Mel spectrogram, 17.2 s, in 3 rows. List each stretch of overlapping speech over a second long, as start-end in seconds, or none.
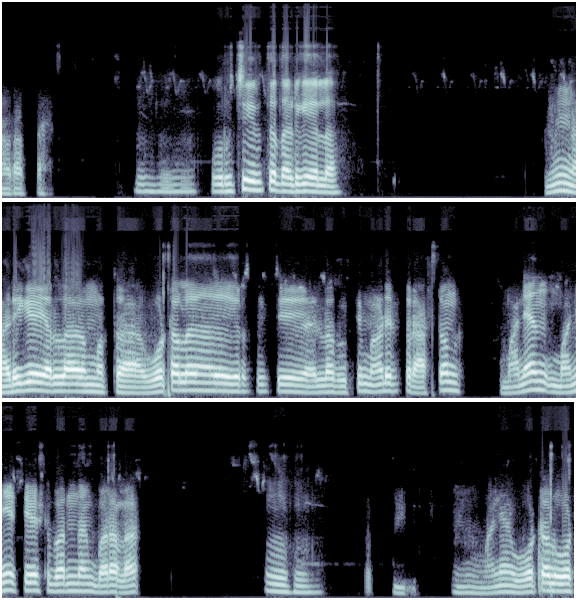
none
